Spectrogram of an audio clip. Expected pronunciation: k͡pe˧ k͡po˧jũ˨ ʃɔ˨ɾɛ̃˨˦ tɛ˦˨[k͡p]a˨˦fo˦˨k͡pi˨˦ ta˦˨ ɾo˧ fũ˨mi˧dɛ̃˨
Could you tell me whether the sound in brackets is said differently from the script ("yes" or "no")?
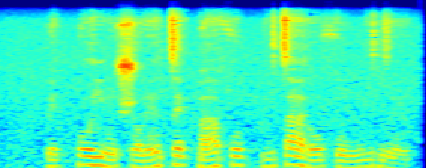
no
